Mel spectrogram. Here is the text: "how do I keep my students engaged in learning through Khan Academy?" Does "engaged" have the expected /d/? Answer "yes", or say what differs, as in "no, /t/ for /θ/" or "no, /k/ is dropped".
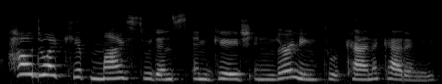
no, /d/ is dropped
